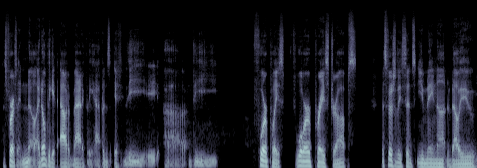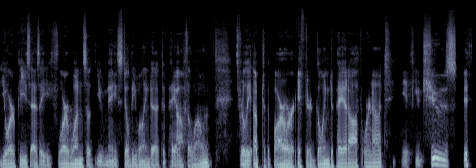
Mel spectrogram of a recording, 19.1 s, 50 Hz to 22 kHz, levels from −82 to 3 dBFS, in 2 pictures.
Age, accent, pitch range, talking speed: 30-49, American, 75-90 Hz, 200 wpm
